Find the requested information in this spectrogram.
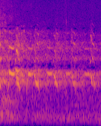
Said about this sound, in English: Seagulls, far from the sea. That's not um, Fernando Pessoa, that's a comment on what's just flown by.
